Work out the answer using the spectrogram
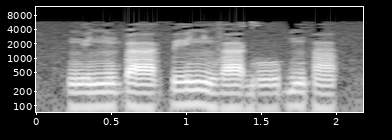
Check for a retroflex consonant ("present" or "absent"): absent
